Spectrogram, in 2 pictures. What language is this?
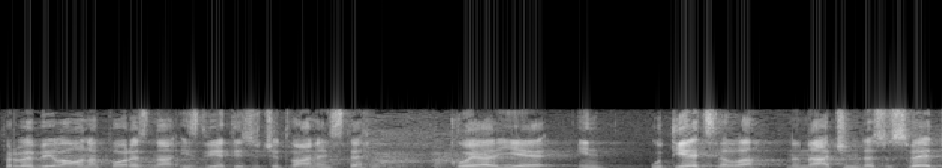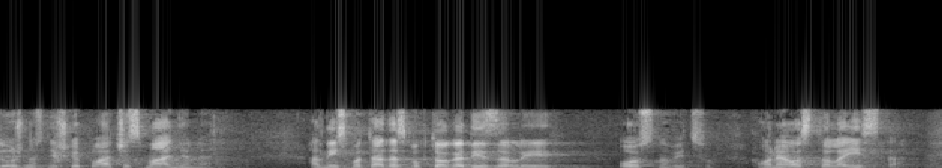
Croatian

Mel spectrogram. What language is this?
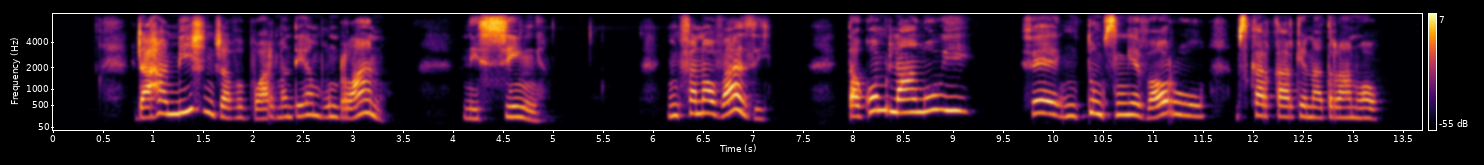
Bara Malagasy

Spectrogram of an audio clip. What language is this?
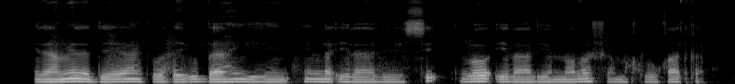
Somali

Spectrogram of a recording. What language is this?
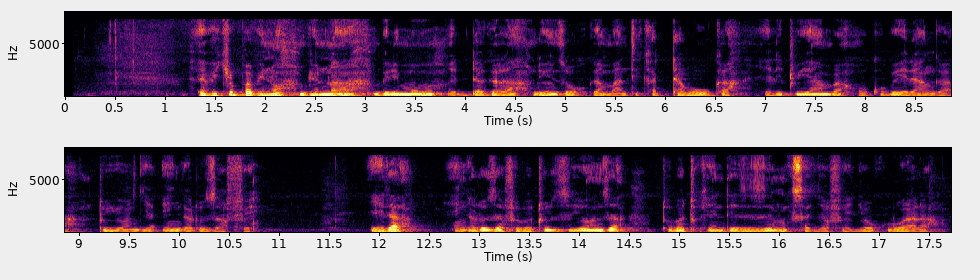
Ganda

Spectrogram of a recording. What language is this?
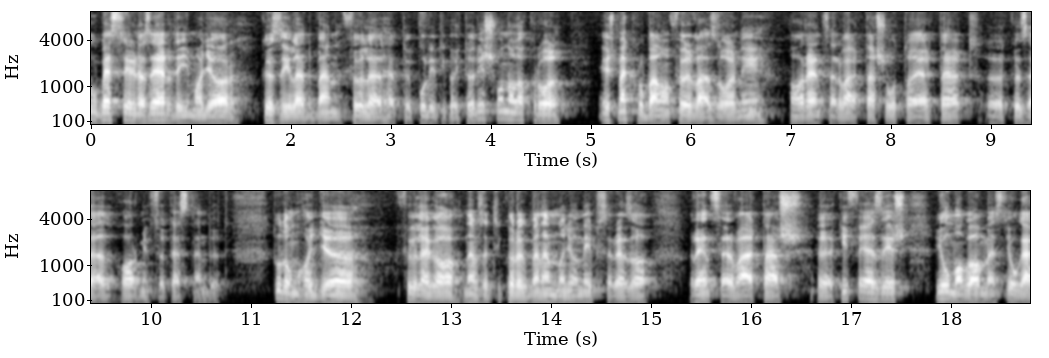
Hungarian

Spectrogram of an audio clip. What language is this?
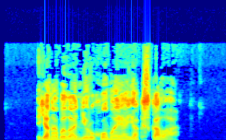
Belarusian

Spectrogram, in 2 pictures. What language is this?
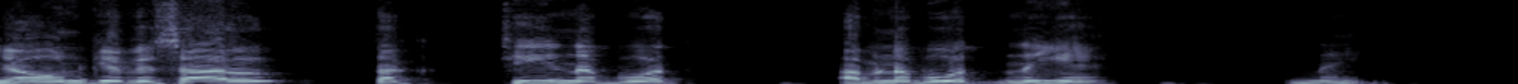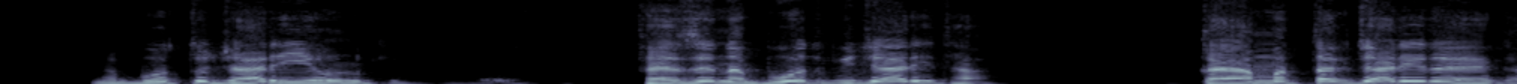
Urdu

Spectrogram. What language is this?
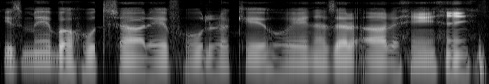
Hindi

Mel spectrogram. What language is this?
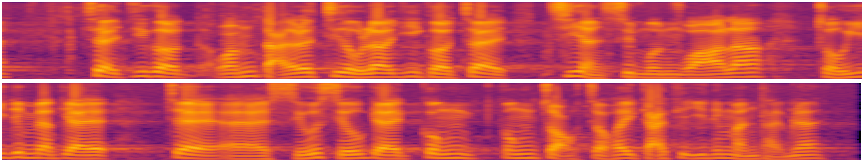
Cantonese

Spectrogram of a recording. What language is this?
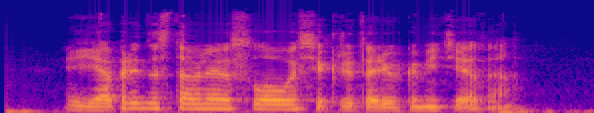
Russian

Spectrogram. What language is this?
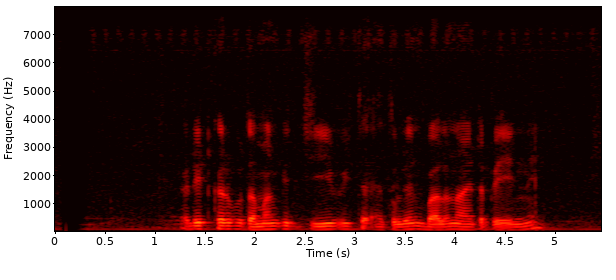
Sinhala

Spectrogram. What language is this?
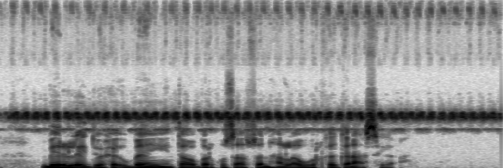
Somali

